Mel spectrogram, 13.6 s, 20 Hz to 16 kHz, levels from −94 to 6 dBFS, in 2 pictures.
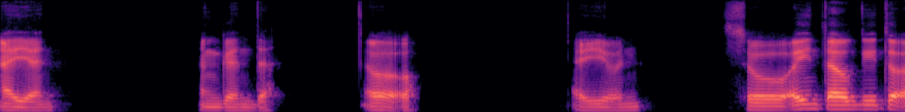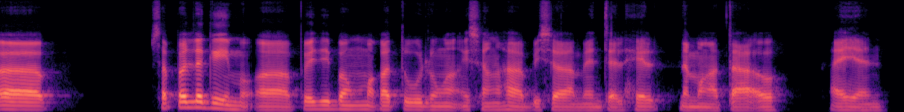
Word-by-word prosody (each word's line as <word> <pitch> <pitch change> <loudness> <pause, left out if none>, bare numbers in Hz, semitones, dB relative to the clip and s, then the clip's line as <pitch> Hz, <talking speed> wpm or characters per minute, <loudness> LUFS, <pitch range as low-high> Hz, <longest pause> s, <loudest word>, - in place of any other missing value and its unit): Ayan. 95 -2 +3 1.1
Ang 100 +1 -6
ganda, 95 -2 -4 0.7
oo. - - 0 1.2
Ayun. 100 +1 -4 0.6
So, 110 0 +1
ayun 145 0 +4
tawag 130 -1 +7
dito, 135 +1 +3
ah, 120 -2 +6 0.8
sa - - -3
palagay 185 -5 +5
mo, 120 -4 -7
ah, 105 -2 +1
pwede 125 0 -1
bang 125 -2 -1
makatulong 115 -2 -3
ang 110 -1 -6
isang 110 0 -7
hobby 105 -3 -2
sa 100 0 -1
mental 100 -1 -5
health 110 +1 -4
ng 100 -1 -4
mga 95 -2 -4
tao? 100 +1 +1 0.5
Ayan. 100 -1 -3
110 Hz, 120 wpm, -26 LUFS, 100-125 Hz, 1.2 s, tawag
